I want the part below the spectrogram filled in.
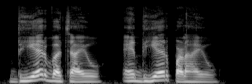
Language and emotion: Sindhi, neutral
